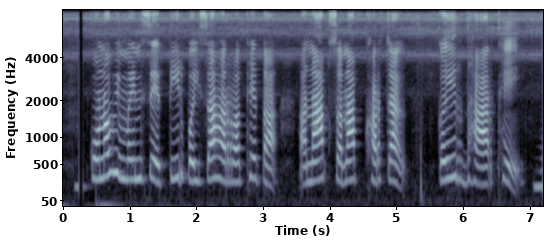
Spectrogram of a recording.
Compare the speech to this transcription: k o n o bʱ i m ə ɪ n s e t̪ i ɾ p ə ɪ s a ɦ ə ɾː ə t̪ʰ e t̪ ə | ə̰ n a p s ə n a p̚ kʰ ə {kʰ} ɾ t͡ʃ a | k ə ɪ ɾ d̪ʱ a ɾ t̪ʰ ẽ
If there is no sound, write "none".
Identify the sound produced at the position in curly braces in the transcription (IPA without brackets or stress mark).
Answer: none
